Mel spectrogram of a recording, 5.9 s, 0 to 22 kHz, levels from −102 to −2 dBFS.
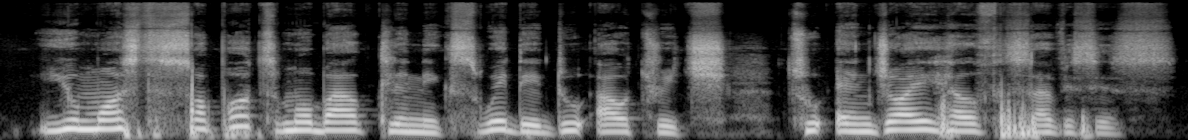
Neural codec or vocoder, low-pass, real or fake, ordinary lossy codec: none; none; real; none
